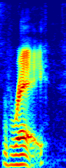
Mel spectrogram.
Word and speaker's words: Ra: But I learned in looking up this stuff for this fact that Ra is actually pronounced Ray. And that we've all just learned it wrong.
